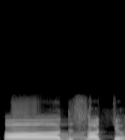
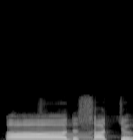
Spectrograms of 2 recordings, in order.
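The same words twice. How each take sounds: The two takes are said the same way.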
